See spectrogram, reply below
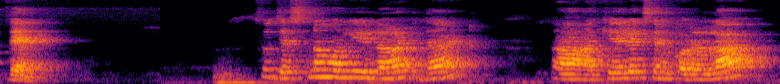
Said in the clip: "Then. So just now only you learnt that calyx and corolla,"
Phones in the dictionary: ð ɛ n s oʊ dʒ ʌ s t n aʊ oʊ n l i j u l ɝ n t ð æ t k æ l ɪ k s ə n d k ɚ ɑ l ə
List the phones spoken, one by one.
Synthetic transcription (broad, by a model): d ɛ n s oʊ dʒ ʌ s t n aʊ oʊ n l i l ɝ t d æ t k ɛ l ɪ k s ə n d k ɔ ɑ l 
